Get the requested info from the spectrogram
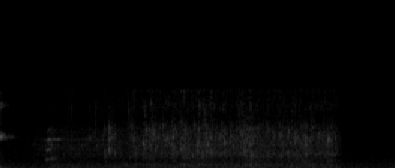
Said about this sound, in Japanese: よかったわ、水道がちゃんとあって。アリサは蛇口へ飛びついてひねった。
